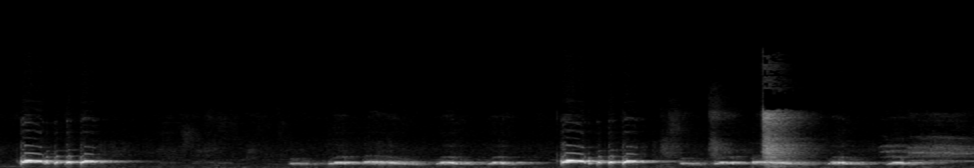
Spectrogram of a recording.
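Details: Zebra dove giving a lure call to attract others of its kind: stuttered trilling coos alternating with runs of four soft coos, plus a brief knock and faint hum late on.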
